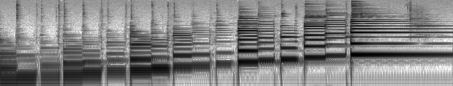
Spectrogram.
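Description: A clean jazz guitar, played fingerstyle, runs an ascending slurred scale as a warmup exercise, notes flowing smoothly with some slurred together, ending on a sustained high note that rings out and slowly fades. No talking.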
